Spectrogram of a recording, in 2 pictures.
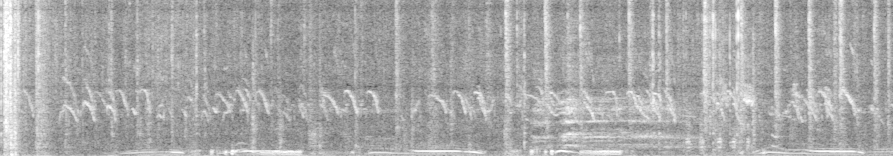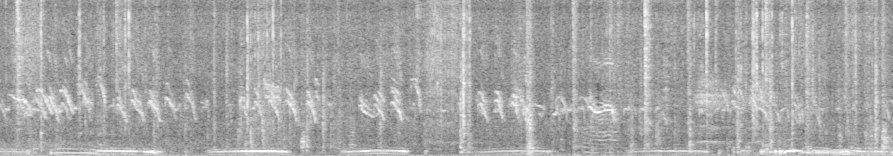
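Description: A pigeon coos repeatedly, close by.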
